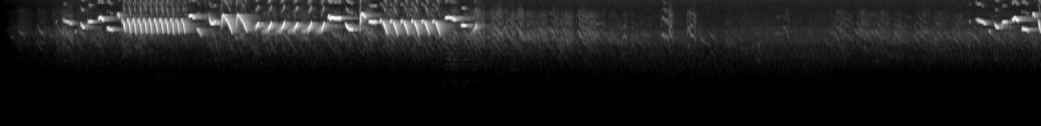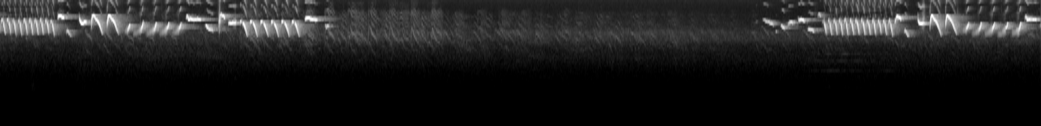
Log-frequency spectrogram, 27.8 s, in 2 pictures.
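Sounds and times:
Eurasian wren singing: 0.8 - 6.5, 13.0 - 18.4, 24.1 - 27.7.

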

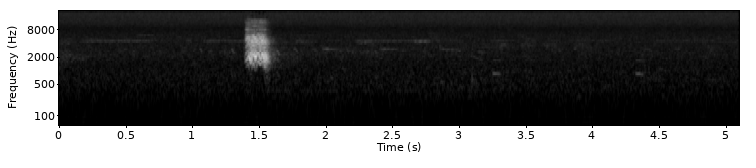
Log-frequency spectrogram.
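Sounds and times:
Eurasian magpie harsh rasping calls, Pica pica: 1.4 - 1.7.

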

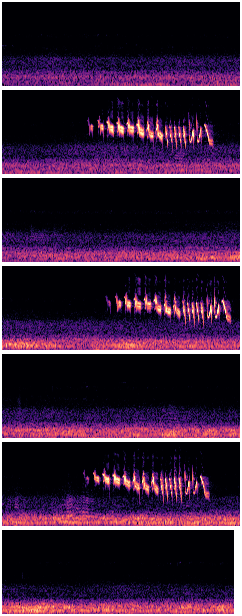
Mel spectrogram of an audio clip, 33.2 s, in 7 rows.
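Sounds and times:
common chaffinch song: 6.5 - 9.0, 16.4 - 18.9, 25.4 - 28.0.

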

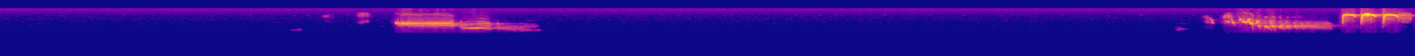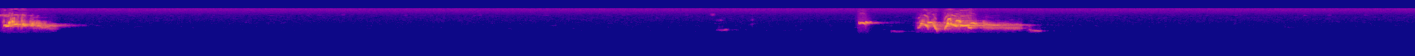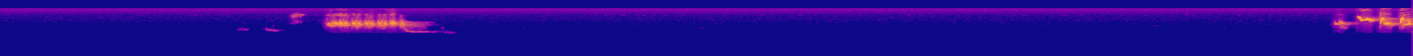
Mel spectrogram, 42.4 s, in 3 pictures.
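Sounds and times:
European robin singing: 2.9 - 5.4, 11.8 - 15.0, 22.8 - 24.6, 30.7 - 32.9, 41.6 - 42.4.

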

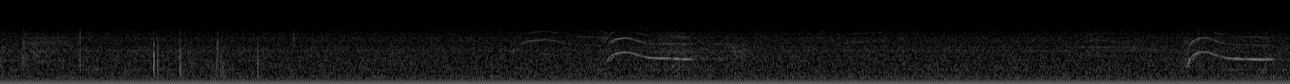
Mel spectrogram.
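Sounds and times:
low underwater hum: 0.0 - 12.8
killer whale calls: 5.2 - 7.5, 10.8 - 12.8.

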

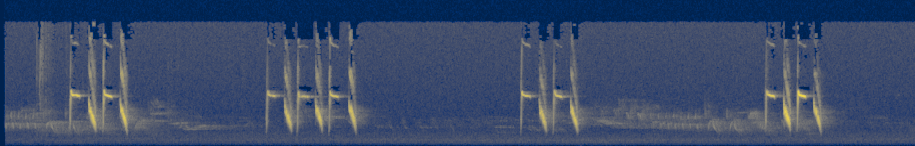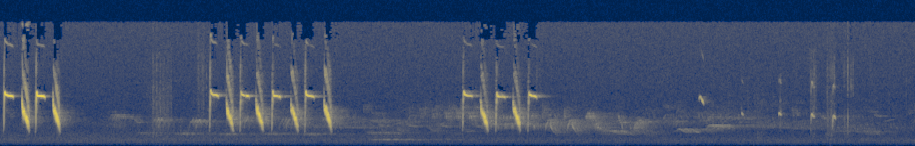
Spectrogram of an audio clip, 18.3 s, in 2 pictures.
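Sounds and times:
soft background hiss: 0.1 - 18.2
great tit calling: 0.6 - 1.4, 2.7 - 3.6, 5.2 - 5.9, 7.6 - 8.2, 9.2 - 9.8, 11.1 - 14.6.

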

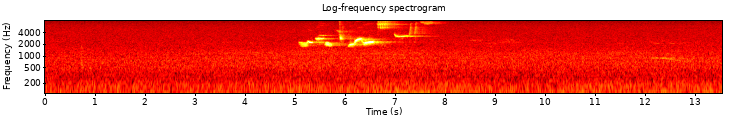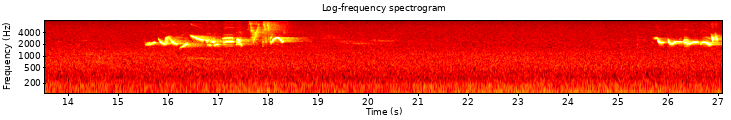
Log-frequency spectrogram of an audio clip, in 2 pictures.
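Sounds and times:
common blackbird song: 5.1 - 8.0, 15.6 - 20.6, 25.7 - 27.0.

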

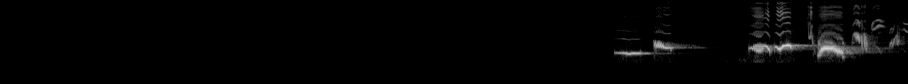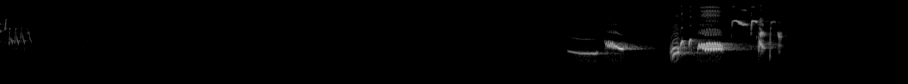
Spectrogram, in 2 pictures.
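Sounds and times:
Common blackbird Turdus merula singing warbled phrases: 6.2 - 9.4, 14.8 - 17.0.

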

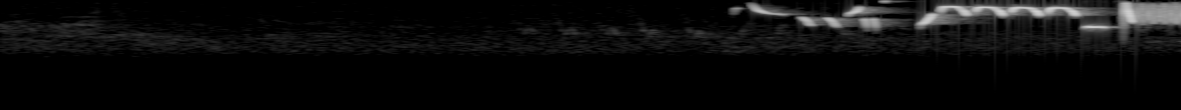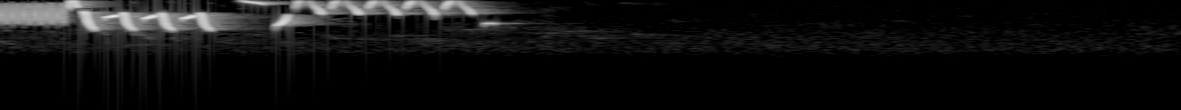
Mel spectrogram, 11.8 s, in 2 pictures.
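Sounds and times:
Eurasian wren song: 2.6 - 9.3.

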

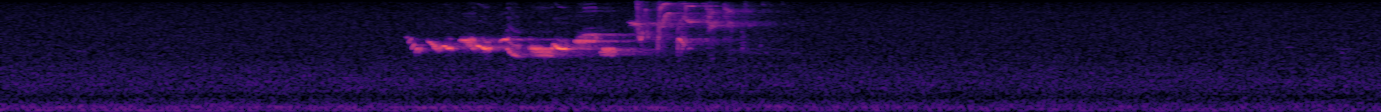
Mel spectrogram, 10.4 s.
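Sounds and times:
common blackbird singing: 3.1 - 5.5.

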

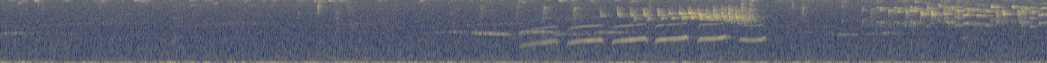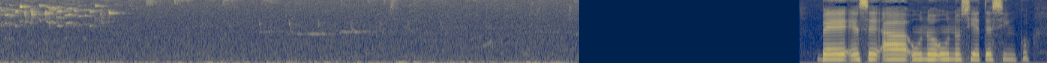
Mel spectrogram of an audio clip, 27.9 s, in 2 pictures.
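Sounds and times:
birds chirping: 0.0 - 21.7
speech: 24.9 - 27.9.

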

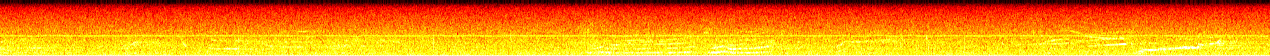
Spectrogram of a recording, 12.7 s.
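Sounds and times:
steady hum and hiss: 0.0 - 12.6
killer whale squealing calls: 5.9 - 7.8.

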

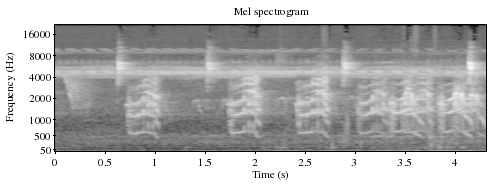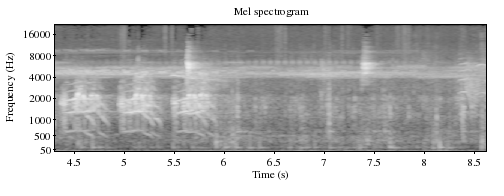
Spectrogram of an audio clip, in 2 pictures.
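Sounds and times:
high insect drone: 0.8 - 8.6
harsh bird calls: 1.8 - 8.6.

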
